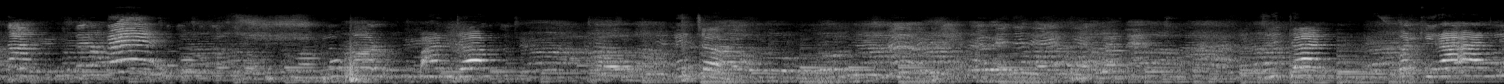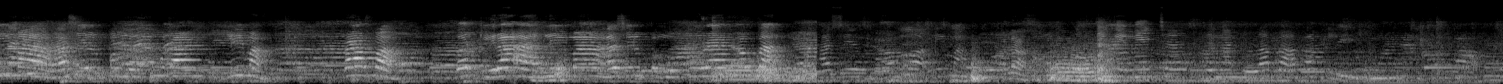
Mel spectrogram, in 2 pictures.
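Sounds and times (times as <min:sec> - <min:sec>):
children's voices: 0:00.0 - 0:30.0.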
